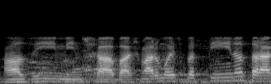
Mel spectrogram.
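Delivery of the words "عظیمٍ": عظیماً said with final -in, "azimin"; genitive ending pronounced. Shown as a demonstration. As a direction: end عظیماً on a clear -in. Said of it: "جر پہ کیجئے".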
